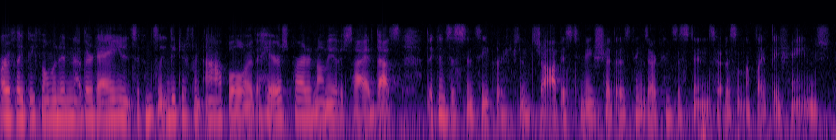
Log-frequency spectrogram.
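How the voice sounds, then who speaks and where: A woman at a very fast pace, with hardly any pauses. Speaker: vlogger. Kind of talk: casual monologue. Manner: rambling, hesitant with fillers.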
